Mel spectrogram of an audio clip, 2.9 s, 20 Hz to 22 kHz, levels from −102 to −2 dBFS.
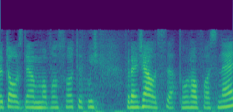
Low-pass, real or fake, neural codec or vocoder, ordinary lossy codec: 7.2 kHz; fake; codec, 16 kHz, 0.5 kbps, FunCodec, trained on Chinese and English, 25 frames a second; MP3, 48 kbps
